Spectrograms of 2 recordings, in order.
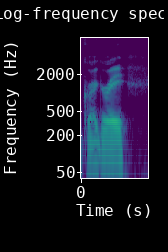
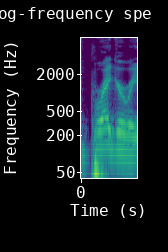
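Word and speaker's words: Breggory: to pronounce the name people keep saying gregory it's not okay i have i have the official script here his canon name is gregory with a b b-r-e-g-g-o-r-y you know it doesn't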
